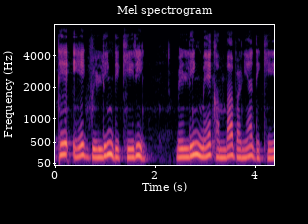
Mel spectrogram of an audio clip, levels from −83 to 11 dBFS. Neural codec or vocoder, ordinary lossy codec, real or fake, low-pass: none; none; real; none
